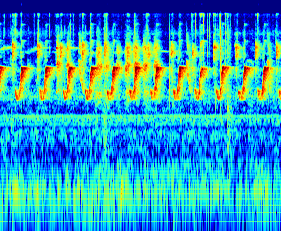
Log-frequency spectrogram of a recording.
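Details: Bar-winged prinia singing a steady series of about twelve identical sharp upslurred chirps, roughly two each second, with a faint steady hum behind.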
